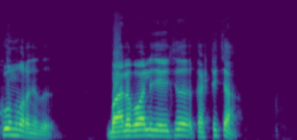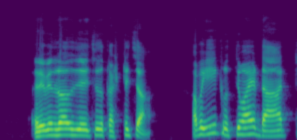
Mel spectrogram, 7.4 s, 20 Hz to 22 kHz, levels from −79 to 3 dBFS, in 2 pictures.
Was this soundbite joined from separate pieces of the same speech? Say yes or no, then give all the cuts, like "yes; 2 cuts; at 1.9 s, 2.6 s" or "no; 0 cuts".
no; 0 cuts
